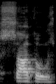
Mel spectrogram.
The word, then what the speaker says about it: Southwell: Robert Sle. The Robert Sle is um that's spelled Southwell, by the way, for people that that want to check it out for themselves.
